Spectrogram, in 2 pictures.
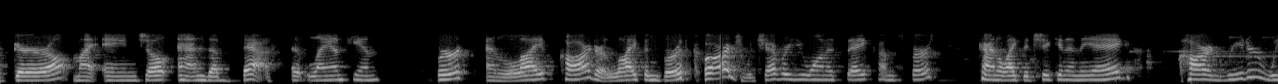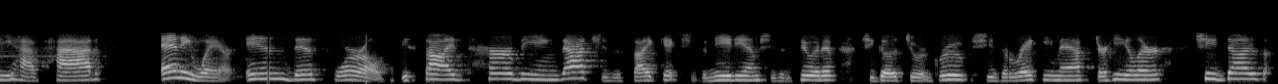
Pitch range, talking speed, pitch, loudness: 190-235 Hz, 155 wpm, 210 Hz, -26 LUFS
